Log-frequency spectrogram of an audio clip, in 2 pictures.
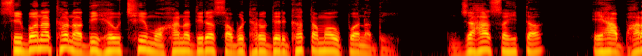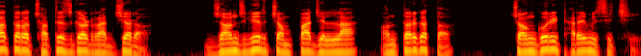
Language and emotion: Odia, neutral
